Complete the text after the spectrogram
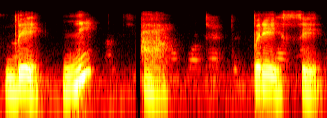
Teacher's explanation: se separa en dos sílabas la que podríamos haber observado como una sola, como una sola palabra, como una sola sílaba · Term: hiato acentual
